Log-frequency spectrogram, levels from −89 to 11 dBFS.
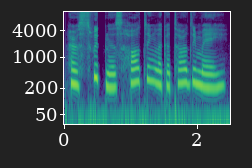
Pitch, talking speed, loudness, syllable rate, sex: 245 Hz, 170 wpm, -16 LUFS, 4.4 syllables/s, female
